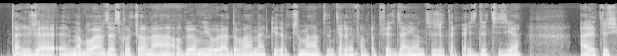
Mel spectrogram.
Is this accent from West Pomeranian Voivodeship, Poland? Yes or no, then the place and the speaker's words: no; Kraków, Lesser Poland, Poland; born there; A poza tym jestem Krakowianką z urodzenia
